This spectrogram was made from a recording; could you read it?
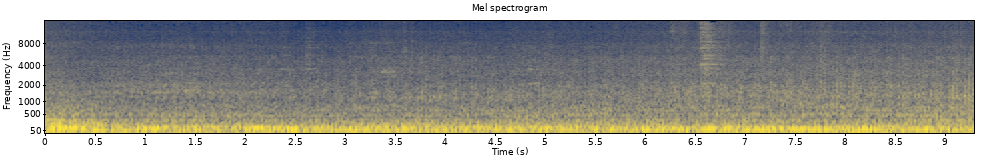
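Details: Ford Everest diesel smoking after another shop changed the valve cover gasket: low, lumpy chugging idle suggesting one cylinder not firing; pulling injector number two changes nothing; valve or rocker arm suspected, cylinder head check considered.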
